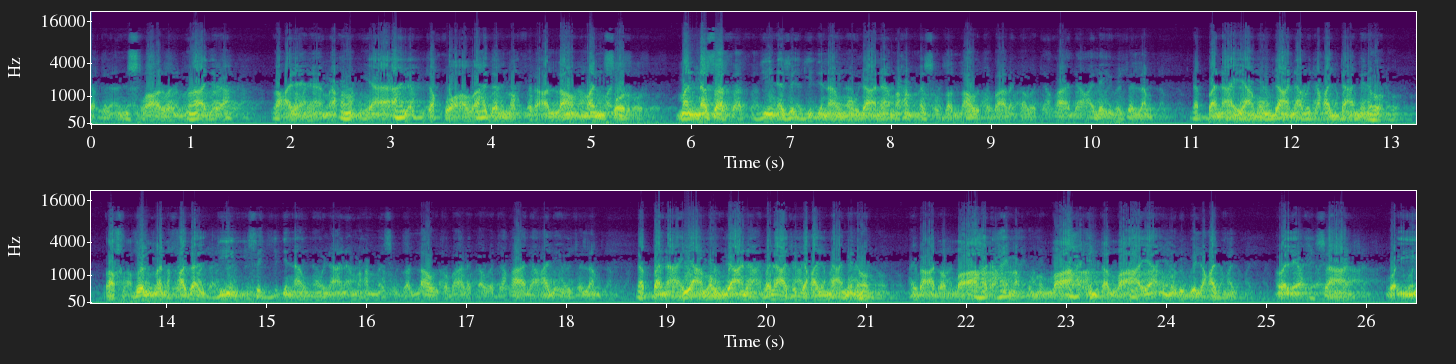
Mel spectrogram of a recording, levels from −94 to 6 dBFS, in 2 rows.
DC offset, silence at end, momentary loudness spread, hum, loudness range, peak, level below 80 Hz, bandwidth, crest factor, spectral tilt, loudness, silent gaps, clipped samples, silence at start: 4%; 0 s; 10 LU; none; 5 LU; 0 dBFS; -40 dBFS; 11 kHz; 12 dB; -8.5 dB/octave; -12 LUFS; none; 0.2%; 0 s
